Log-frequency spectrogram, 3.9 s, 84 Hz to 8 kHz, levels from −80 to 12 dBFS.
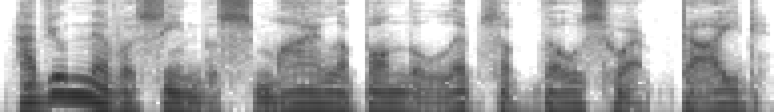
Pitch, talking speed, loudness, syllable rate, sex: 95 Hz, 215 wpm, -17 LUFS, 5.1 syllables/s, male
